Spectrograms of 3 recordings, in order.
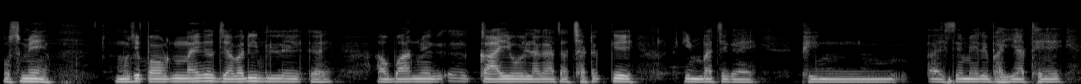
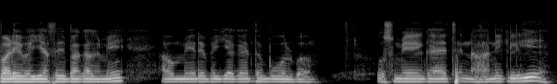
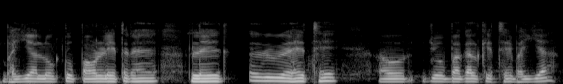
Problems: constant background noise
